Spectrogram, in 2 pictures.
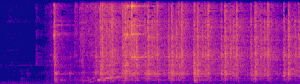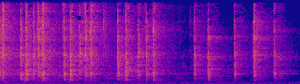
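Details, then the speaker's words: Briggs & Stratton Storm Responder generator run out of oil, connecting rod broken with engine bits in the bottom: recoil pull spins fast and freely, light even clatter near four per second, no compression stroke. "there's absolutely no compression yeah that's not good it ran out of oil and you can actually see bits of the engine sitting there in the bottom"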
